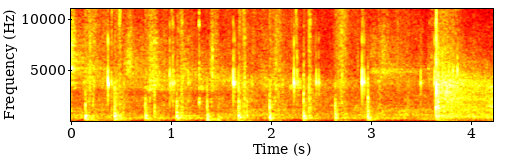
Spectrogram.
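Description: Footsteps in sneakers going down hard stair treads: a quick, uneven run of taps, several a second, ending in a firmer step onto the concrete floor near the end.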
